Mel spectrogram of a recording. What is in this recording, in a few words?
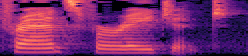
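"Transfer Agent", English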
